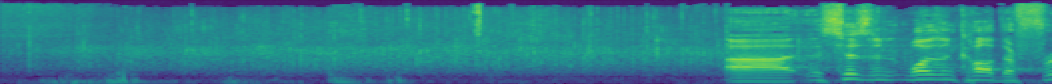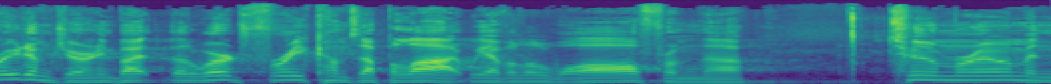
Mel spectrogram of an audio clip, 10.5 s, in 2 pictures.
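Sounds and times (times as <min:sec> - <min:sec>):
audience applause: 0:00.0 - 0:05.0
speech: 0:03.6 - 0:09.1, 0:09.8 - 0:10.5.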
